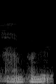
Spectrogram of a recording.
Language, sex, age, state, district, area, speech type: Malayalam, male, 18-30, Kerala, Idukki, rural, spontaneous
